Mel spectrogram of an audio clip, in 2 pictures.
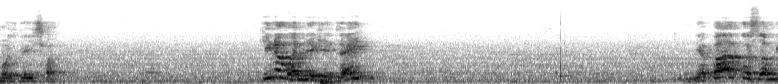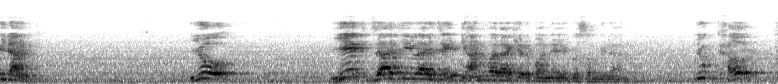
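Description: A middle-aged man gives a forceful speech through a microphone and loudspeakers.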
